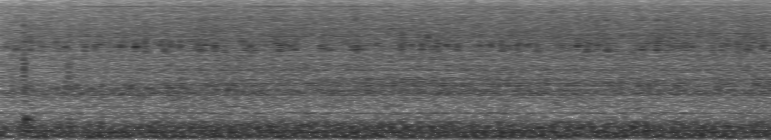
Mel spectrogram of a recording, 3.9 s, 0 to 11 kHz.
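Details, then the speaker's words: Mitsubishi 3000GT VR4 twin-turbo V6, started first try after sitting four years, oil leaking near oil filter: steady idle with a faint light metallic rattle from a loose bolt in the upper timing belt pulleys. "so we'll go ahead and uh fix that ordeal soon but you can hear one of the pulleys on the upper end"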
